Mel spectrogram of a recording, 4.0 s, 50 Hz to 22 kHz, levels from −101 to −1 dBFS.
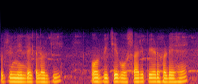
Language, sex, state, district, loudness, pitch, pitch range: Hindi, male, Uttar Pradesh, Shamli, -16 LUFS, 135 Hz, 130-140 Hz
